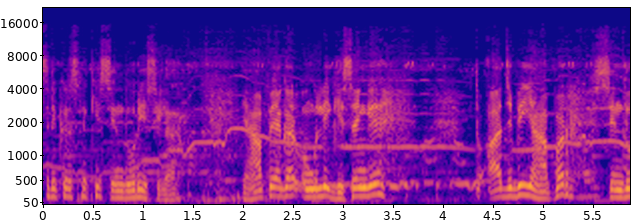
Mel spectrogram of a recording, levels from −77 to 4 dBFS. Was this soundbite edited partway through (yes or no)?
no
